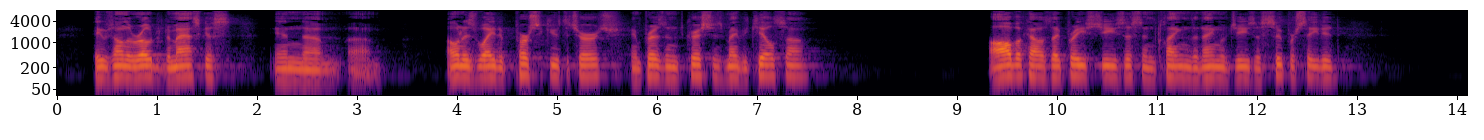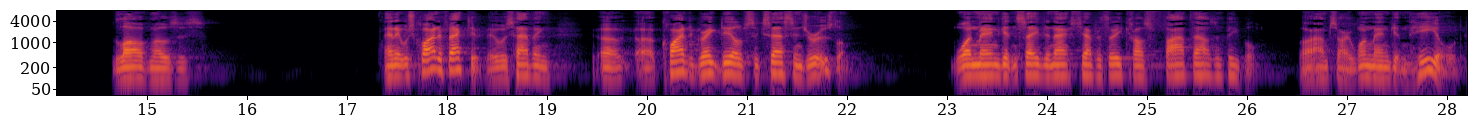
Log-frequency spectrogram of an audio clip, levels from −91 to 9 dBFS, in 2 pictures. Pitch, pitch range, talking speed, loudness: 115 Hz, 110-125 Hz, 155 wpm, -32 LUFS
